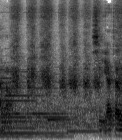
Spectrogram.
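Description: Pastel pencil scratching across textured paper in quick, short hatching strokes, about four or five a second.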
